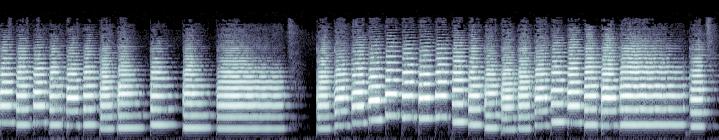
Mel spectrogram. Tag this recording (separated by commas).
playing trumpet, Music, Trumpet, Musical instrument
